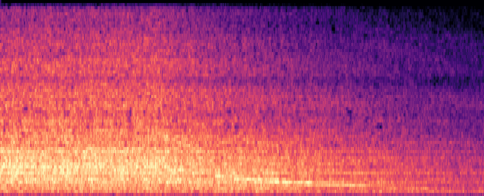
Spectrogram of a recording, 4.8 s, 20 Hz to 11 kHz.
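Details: Compact TriStar C8 two-speed vacuum, Ametek motor after bearing replacement and greasing: smooth rushing airflow, clean whine sliding down in pitch as it settles to low speed (7.8 A on low); healthy motor.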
